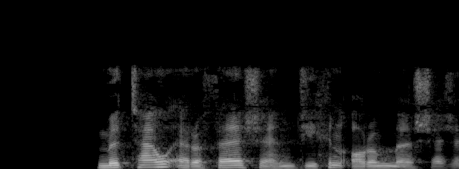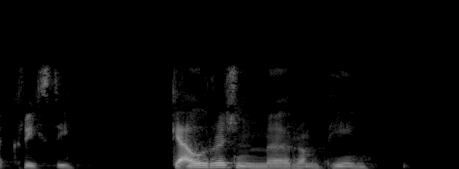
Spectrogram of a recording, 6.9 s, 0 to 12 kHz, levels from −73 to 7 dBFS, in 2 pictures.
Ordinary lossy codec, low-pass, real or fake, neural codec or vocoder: MP3, 48 kbps; 7.2 kHz; real; none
